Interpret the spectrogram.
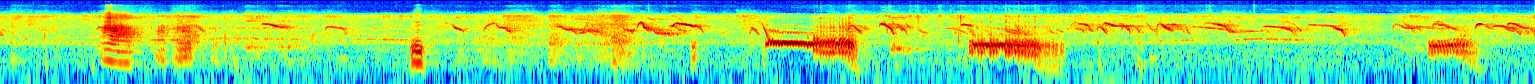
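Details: Nattu kozhi eating: high downslurred peeps run throughout while several louder, lower, drawn-out calls break in, roughly one each second or two.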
